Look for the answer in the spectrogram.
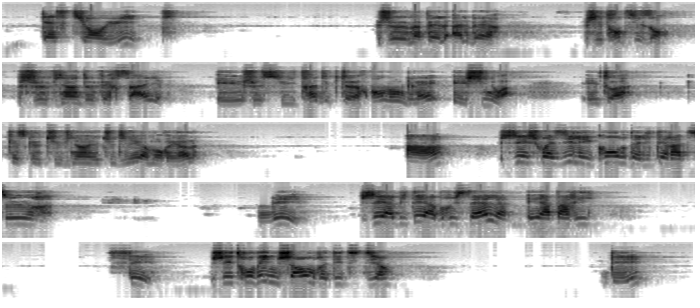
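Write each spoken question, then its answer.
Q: Et toi, qu'est-ce que tu viens étudier à Montréal?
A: A: J'ai choisi les cours de littérature.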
